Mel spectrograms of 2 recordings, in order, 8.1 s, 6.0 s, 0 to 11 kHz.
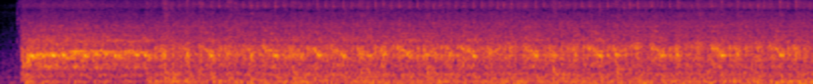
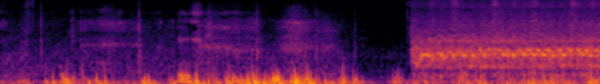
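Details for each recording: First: Diesel mud truck not started since February, after a fire, cranked: steady churning crank over several seconds with an even cadence and no clear catch yet; extended cranking before it starts. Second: Mud truck diesel after fire damage, unmoved since February, with replaced 90-degree EGR-area hose and new glow plug control module: clatters a few seconds then steady even running, no knocks or misses; normal running.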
